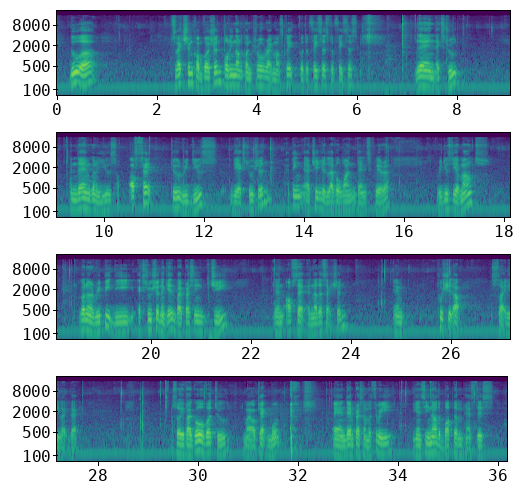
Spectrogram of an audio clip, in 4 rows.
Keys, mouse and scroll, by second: 4.1-7.1 ctrl+right drag, 7.8-9.1 shift+right drag, 10.9-13.1 drag, 14.3 1, 15.7-19.1 drag, 21.2 g, 22.5-29.1 drag, 29.3-31.1 right drag, 33.5 3, 34.1 click, 34.7 alt+click.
